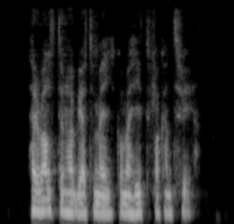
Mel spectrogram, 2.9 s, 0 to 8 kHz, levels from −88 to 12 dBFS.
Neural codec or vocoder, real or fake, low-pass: codec, 16 kHz in and 24 kHz out, 1 kbps, XY-Tokenizer; fake; 7.2 kHz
